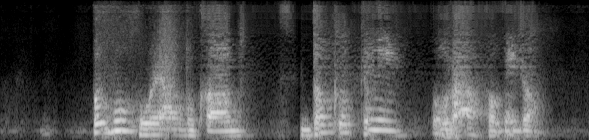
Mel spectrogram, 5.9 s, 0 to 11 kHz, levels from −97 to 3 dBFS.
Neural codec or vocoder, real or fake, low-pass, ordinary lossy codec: codec, 44.1 kHz, 0.9 kbps, DAC; fake; 9.9 kHz; Opus, 16 kbps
